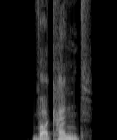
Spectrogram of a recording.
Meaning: vacant (not occupied)
- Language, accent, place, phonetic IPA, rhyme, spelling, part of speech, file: German, Germany, Berlin, [vaˈkant], -ant, vakant, adjective, De-vakant.ogg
